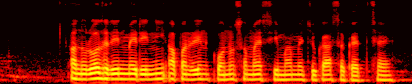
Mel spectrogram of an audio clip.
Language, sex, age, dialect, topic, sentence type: Maithili, female, 60-100, Southern/Standard, banking, statement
